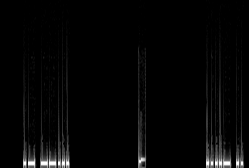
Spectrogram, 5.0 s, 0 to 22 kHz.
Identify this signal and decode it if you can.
Morse code, heard as a keyed tone, about 28 wpm, 700 Hz. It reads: A 7 4 I
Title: Single-Letter Single-Number 28wpm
